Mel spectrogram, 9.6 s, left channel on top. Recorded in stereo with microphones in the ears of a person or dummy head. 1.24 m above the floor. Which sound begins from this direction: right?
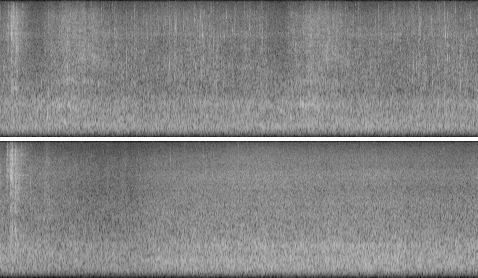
Crushing, at 0.1 s.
